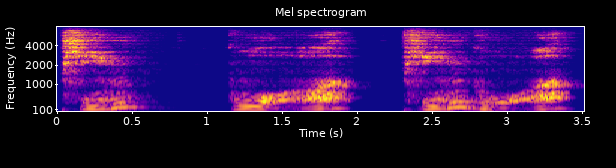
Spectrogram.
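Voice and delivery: "Ping" rising, "guo" dipping; second plus third tone. Shown as a demonstration. Teacher giving viewers a combination to practise, rising then dipping. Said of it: "a second tone with a third tone".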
